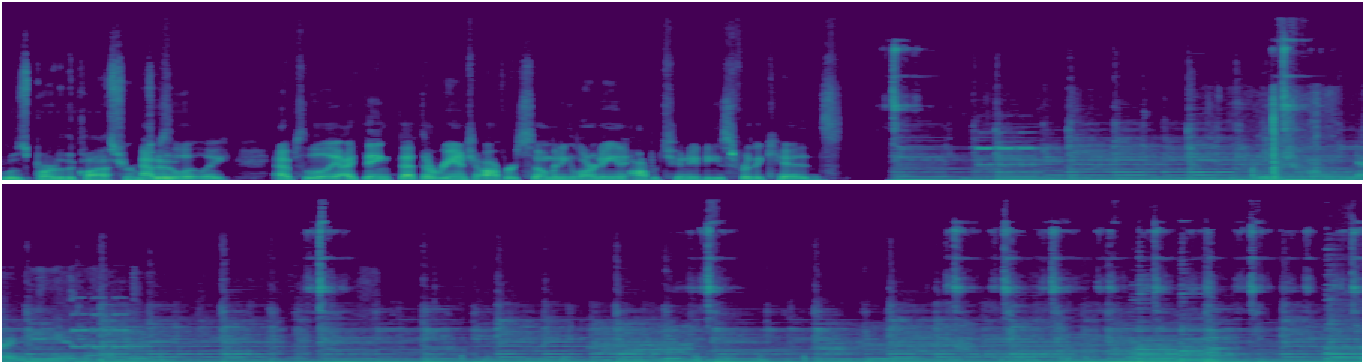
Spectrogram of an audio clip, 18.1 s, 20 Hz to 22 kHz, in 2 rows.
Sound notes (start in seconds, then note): 6.4 beeping; 12.5 cow mooing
